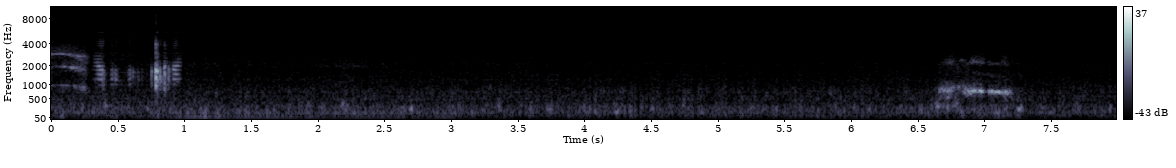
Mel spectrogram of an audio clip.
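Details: Domestic kittens from a litter of six, four females and two males, born August 29th to a family pet and later brought to Purrfect Pals. One short meow near the start and a longer, falling meow near the end, with quiet indoor hum between.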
